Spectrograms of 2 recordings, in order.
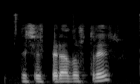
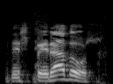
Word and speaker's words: Desperados: Desesperados 3. – Desperados.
